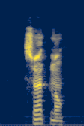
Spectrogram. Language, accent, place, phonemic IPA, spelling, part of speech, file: French, France, Lyon, /sɥɛ̃t.mɑ̃/, suintement, noun, LL-Q150 (fra)-suintement.wav
- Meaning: oozing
